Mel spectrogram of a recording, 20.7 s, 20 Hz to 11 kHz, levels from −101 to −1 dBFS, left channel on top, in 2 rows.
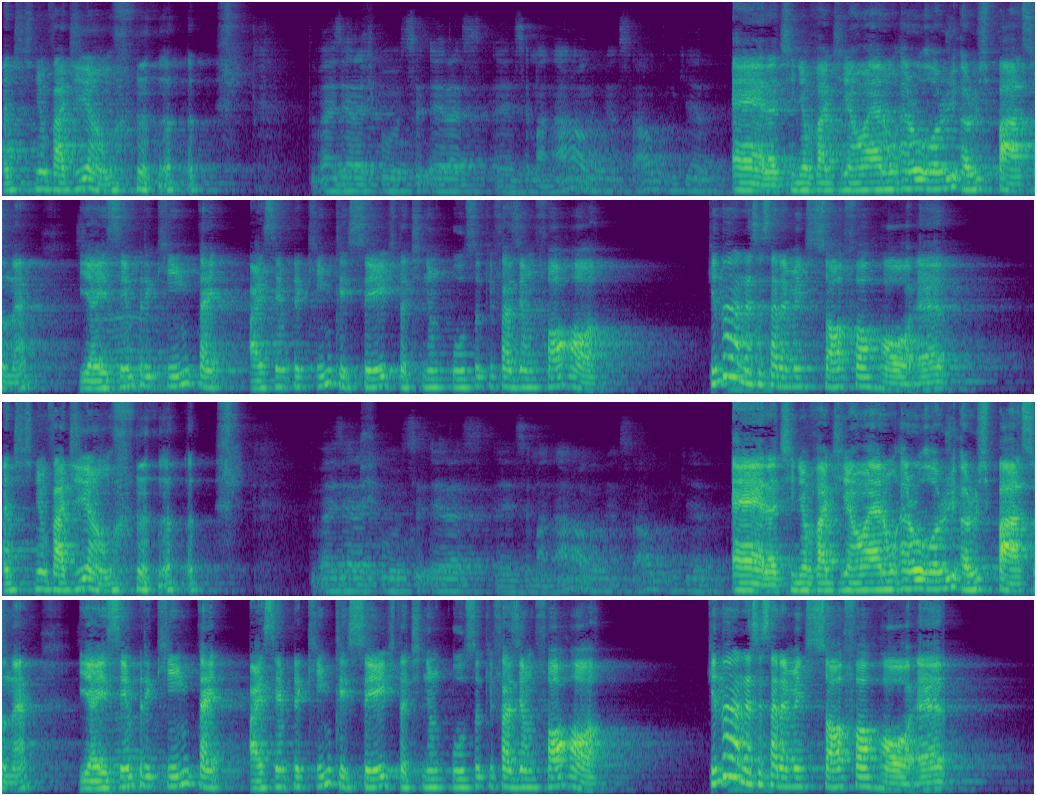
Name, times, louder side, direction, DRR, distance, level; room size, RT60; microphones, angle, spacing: voice 1, 0.0-2.4 7.3-10.7 11.1-16.4 17.4-19.8, right 4 dB, 40° right, 0.5 m, -26 dB
voice 2, 3.1-7.1 11.1-12.0 17.6-17.9, left 1 dB, 60° left, 2.9 m, -46 dB
15.0 x 7.6 x 9.8 m
head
